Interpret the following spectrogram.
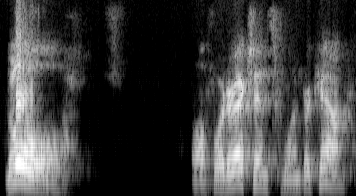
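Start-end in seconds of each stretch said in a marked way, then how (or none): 0.0-0.7 sharp martial arts commands. Acted. Karate class counting in Japanese.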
